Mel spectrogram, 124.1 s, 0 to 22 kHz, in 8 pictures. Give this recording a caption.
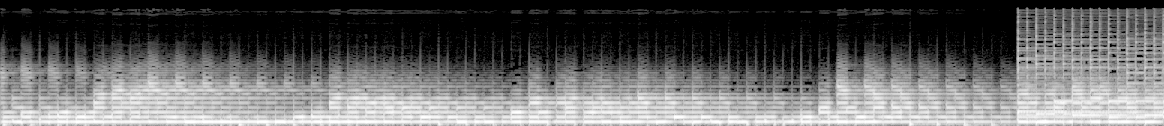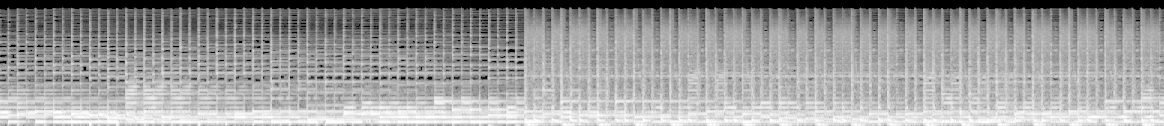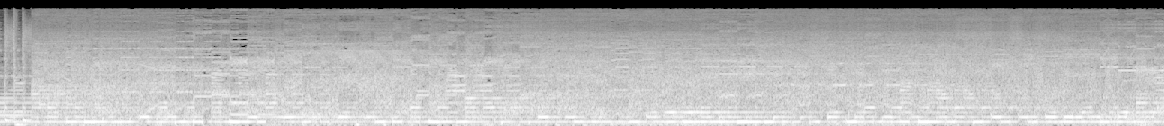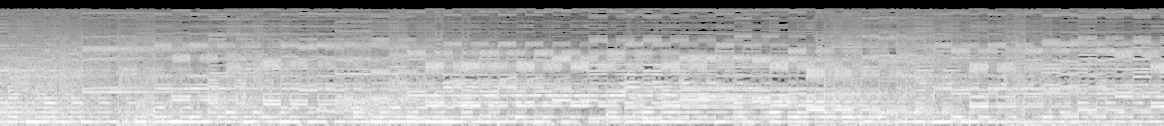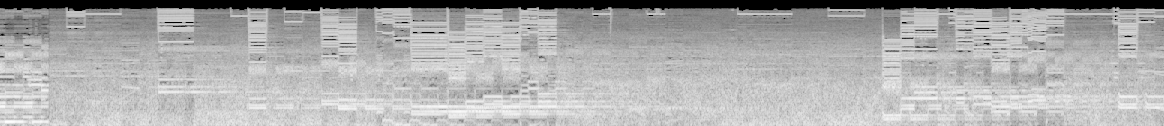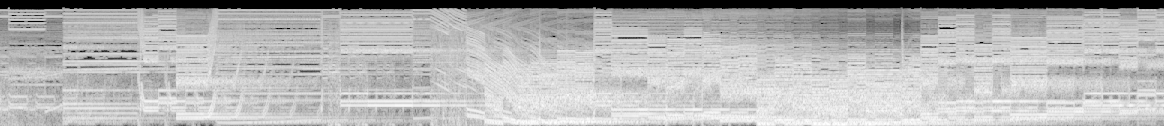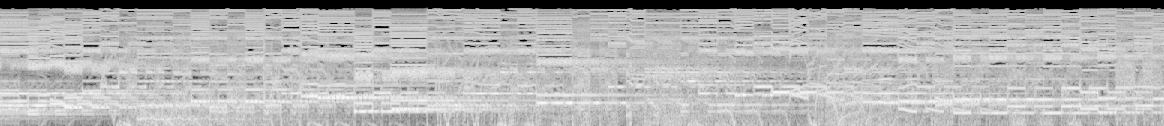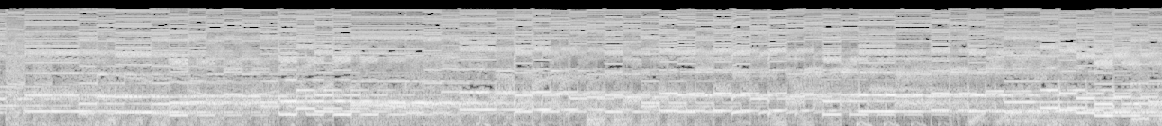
Mechanisms 2 mgreel - Do Sheep Dream Of Electric Androids
2 minute 04 second reel from my track “Do Sheep Dream Of Electric Androids?” from my album Mechanisms 2. This reel has 6 splices.
Machina, synth, modular, morphagene, mechanisms, HyperEx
